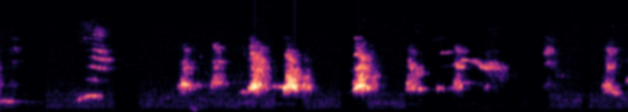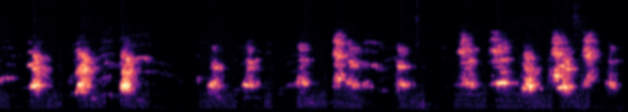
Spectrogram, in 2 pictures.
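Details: Robin and Myra's Cavalier King Charles Spaniel puppies, from a US litter on a chilly autumn morning, squeal and yip in quick, evenly spaced bursts, roughly two each second, with nasal, harmonic tones throughout.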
